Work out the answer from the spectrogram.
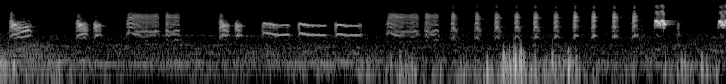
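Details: Long-tailed shrike (cendet) giving harsh, grating buzzy bursts in uneven groups, then a rapid train of dry clicking ticks and two sharp high notes at the end.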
